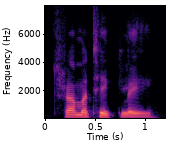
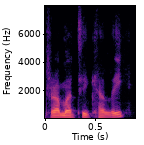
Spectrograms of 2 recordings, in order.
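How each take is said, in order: First: The vowel before '-lly' is dropped. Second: The vowel before '-lly' is fully pronounced. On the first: The speaker calls it right. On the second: The speaker calls it wrong.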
